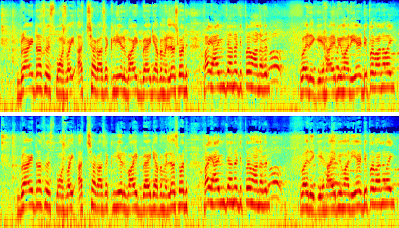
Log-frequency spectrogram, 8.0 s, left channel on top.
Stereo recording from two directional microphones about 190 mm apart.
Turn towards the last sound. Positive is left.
turn(degrees=-15)  # may be behind; listen again after turning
